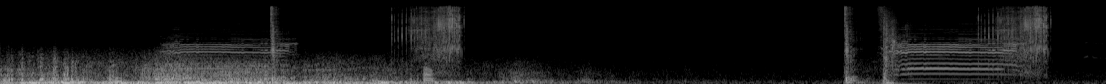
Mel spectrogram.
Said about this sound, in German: Ach, oder ein Schaf.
